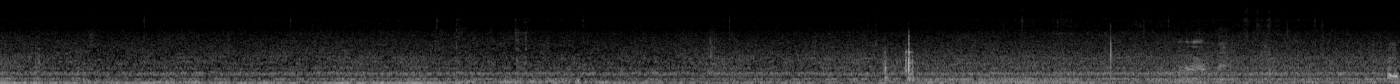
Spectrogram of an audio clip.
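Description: Swarm of honeybees buzzing steadily around an open hive, a dense, even hum. A single sharp knock comes about nine seconds in.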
